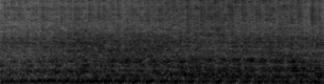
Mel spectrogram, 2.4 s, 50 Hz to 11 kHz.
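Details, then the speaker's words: 1972 Range Rover (A suffix), after adjusting the gear change with a feeler gauge to fix a second-gear problem: idle drone, second engages cleanly with no crunch; gearbox good, though third and fourth now won't select. "can set this up. Gearbox is good."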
